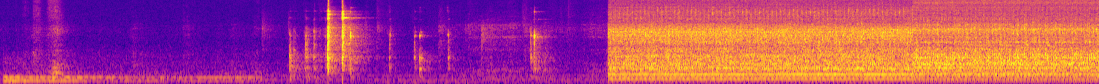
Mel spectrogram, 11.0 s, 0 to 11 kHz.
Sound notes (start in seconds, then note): 2.9 metals tapping; 6.1 machine whirring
